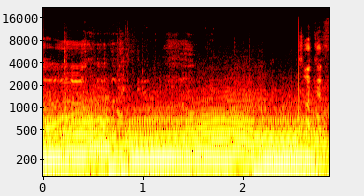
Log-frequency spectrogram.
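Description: A 600bhp VW Golf R accelerates hard, its engine roaring loud and close as the pitch climbs steadily through the gears, with a brief shift near the end.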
